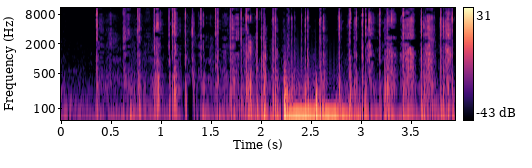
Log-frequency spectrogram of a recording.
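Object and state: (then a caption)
Leather sneaker. Long nails scratch and tap the upper and sole edge of an empty, hollow pink leather low-top sneaker with a gum rubber sole, held close to the mic. Rapid, irregular bright clicks and scrapes blend with soft low thumps, and a louder, fuller knock lands near the middle.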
